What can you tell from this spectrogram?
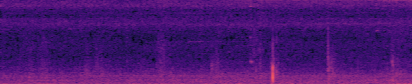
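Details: A huge August swarm of Western honey bees (Apis mellifera) landing on a swarm trap left out since spring fills the air with a dense, steady hum from countless wings.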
